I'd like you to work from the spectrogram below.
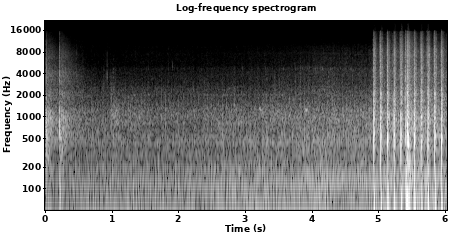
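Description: Rapid bursts of gunfire and grenade blasts in a competitive team-based shooter match, a muffled distant rumble first, then a sharp close volley of evenly spaced loud cracks near the end.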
